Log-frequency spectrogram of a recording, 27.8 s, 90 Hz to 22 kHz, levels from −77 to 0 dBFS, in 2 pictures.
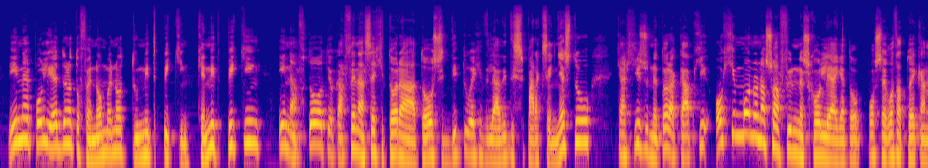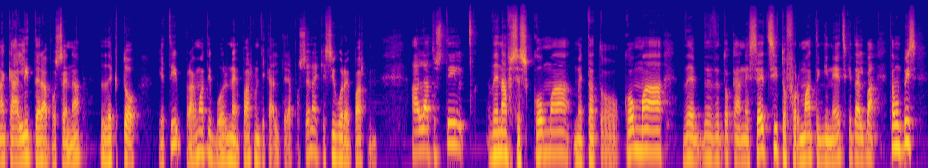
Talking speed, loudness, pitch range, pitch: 170 wpm, -15 LUFS, 120-165 Hz, 130 Hz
